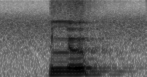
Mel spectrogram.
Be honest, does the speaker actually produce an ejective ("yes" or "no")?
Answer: no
